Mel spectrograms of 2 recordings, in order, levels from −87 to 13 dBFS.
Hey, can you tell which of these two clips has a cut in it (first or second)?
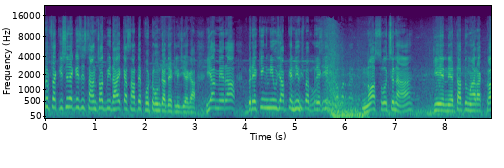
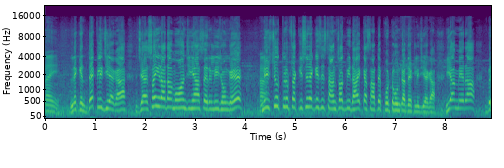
first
